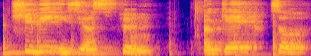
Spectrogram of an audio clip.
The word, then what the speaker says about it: ṣíbí: Now, the second S is pronounced sh, like I said. And S is for she-be. She-be is your spoon.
